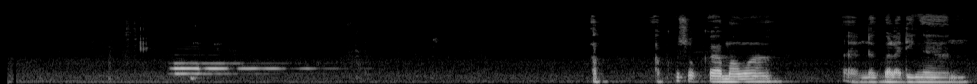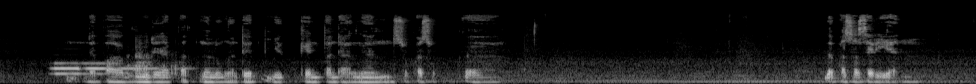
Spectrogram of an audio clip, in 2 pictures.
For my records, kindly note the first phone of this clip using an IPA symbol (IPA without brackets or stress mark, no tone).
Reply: a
